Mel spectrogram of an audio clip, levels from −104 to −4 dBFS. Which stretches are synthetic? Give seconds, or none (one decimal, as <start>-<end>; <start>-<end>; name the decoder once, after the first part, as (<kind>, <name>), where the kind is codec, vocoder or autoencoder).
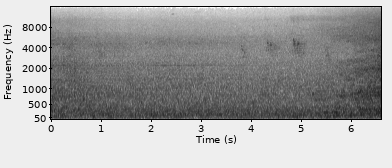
0.4-1.7 (codec, SNAC)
